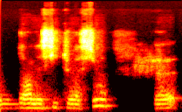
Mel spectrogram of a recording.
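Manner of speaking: ordinary talk, nothing marked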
